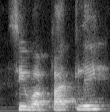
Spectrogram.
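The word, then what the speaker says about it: Cihuapatli: Yeah, so the name of the practice that I chose is Siwapatli Matriarch Council, Siwapatli Midwifery. Siwapatli is Nahuatl, which is our language from Mexico, and it translates to Siwa means woman, Patli is medicine or plants.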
